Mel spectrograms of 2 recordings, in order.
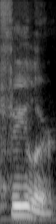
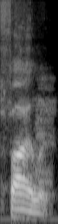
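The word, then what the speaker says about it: Feiler: uh they signed matt feeler as well uh so i found out i'm sorry matt filer it's pronounced fire yeah he can play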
